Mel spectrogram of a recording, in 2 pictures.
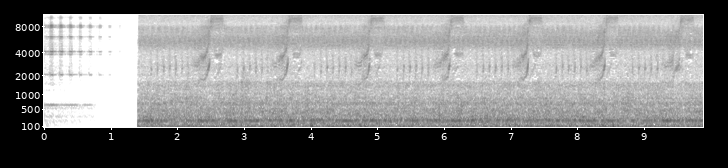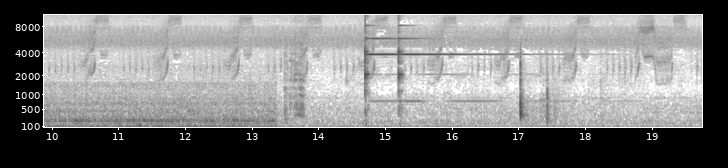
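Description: Insects chirping in a steady repeating pattern, a little more than one chirp a second, over a low hum. Well past the middle, a Buddhist altar rin bowl is struck once and rings with several clear tones, and there is a sharp tap about two seconds later.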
